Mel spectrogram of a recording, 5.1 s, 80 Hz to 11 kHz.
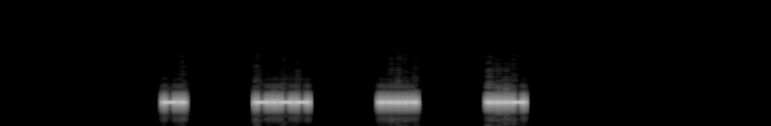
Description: Morse code, heard as a keyed tone, about 46 wpm, spaced as for 15 wpm, 700 Hz. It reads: NY5V
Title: USA Call Signs - 4 Characters - 6x Character Spacing - 45wpm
